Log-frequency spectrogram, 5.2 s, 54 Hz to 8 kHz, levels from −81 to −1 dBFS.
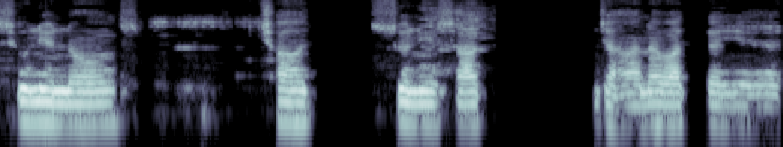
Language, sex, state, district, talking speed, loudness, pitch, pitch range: Hindi, male, Bihar, Araria, 105 wpm, -18 LUFS, 120 Hz, 115-130 Hz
